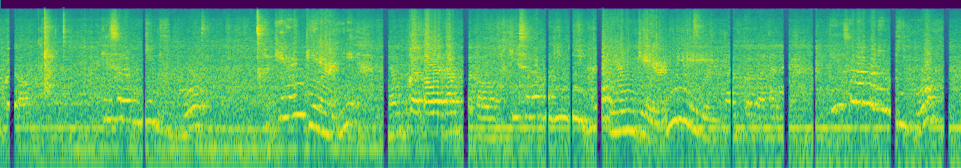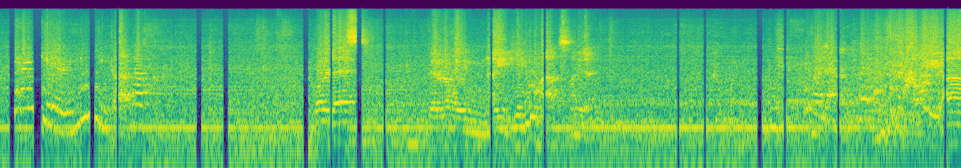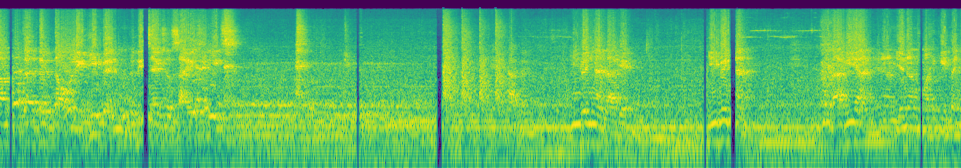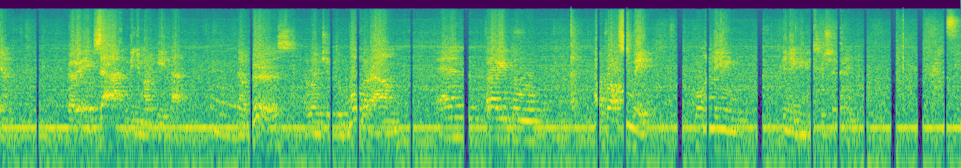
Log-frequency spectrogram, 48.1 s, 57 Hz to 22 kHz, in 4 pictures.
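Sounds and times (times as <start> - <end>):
low hum: 0.0 - 48.0
voices talking: 0.0 - 48.0
muffled person speaking: 21.6 - 28.6.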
